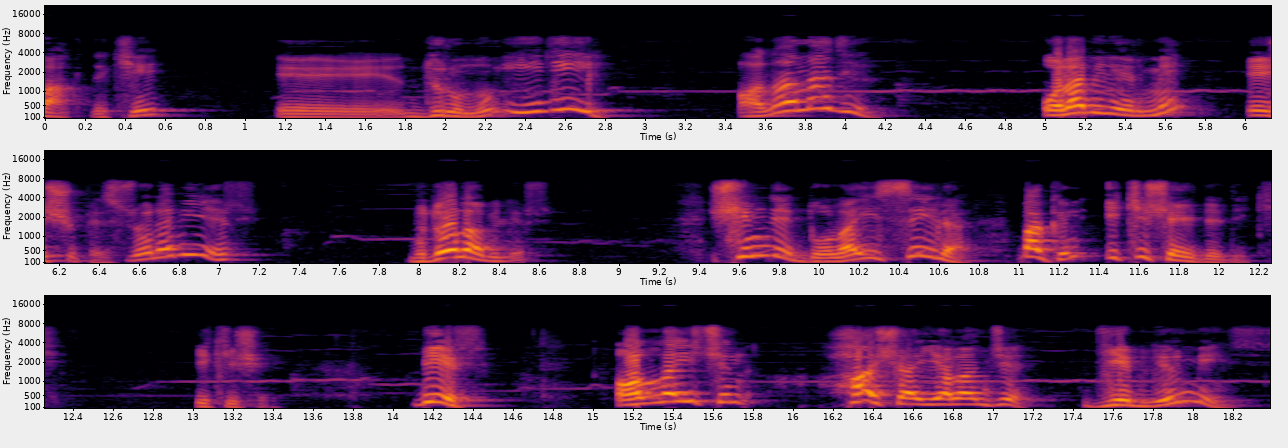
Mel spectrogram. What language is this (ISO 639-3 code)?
tur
